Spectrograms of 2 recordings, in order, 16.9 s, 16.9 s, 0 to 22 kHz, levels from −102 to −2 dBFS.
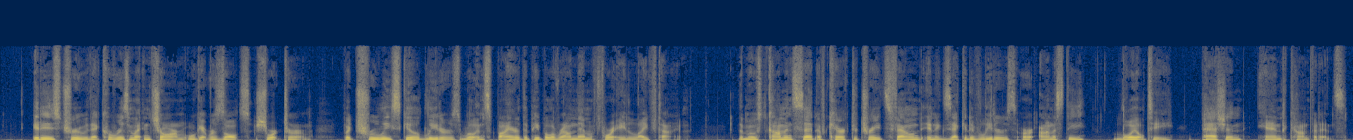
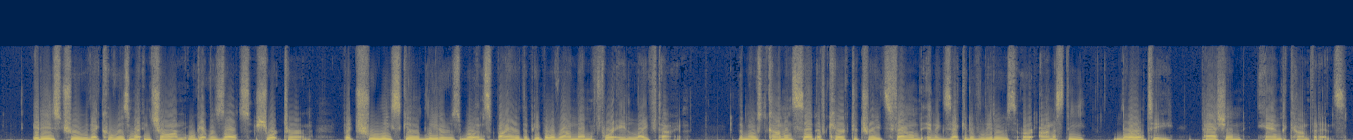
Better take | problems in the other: first | distortion; heavy; 7 dB below the speech

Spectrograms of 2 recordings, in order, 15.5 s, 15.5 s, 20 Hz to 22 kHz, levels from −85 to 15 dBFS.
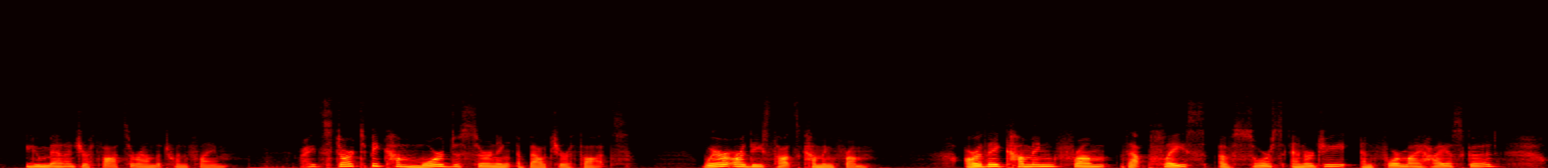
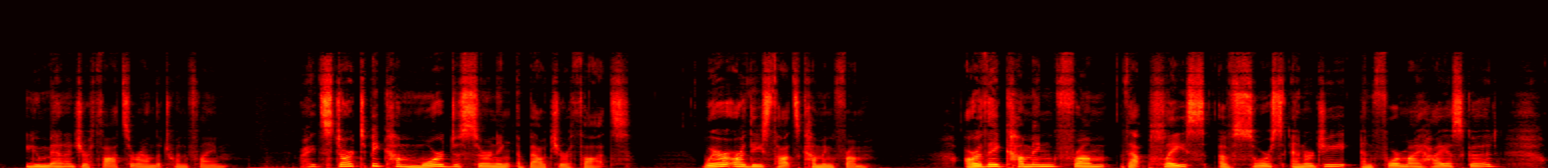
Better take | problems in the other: second | muffled; very; fading above 2.5 kHz

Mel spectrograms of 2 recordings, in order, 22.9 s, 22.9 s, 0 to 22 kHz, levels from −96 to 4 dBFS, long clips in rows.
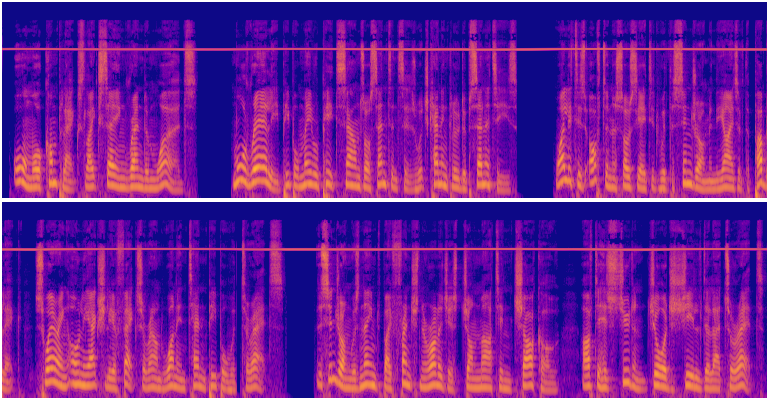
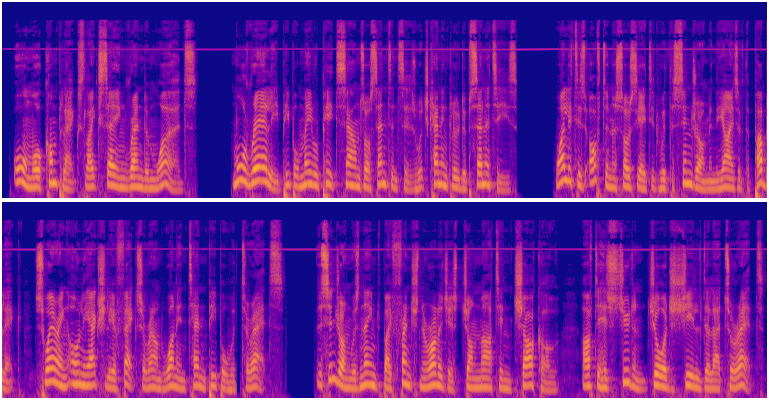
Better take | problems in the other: second | high-pitched whine; loud; throughout; 9 kHz, 7 dB below the speech; faint in the second

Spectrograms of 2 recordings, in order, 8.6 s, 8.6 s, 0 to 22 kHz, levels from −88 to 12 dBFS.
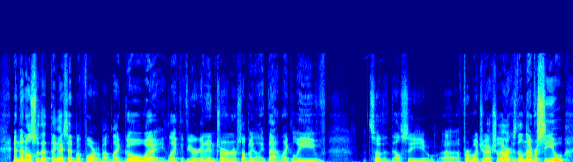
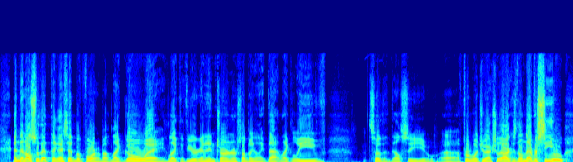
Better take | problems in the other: first | distortion; slight; 6% of the sound clipped

